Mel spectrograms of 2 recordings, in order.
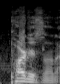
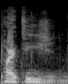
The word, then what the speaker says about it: partisan: Partisan. I think it's Partisan. Partisan. It might be Partisan. It's definitely not Partesian. That sounds like something you would sprinkle on like spaghetti.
